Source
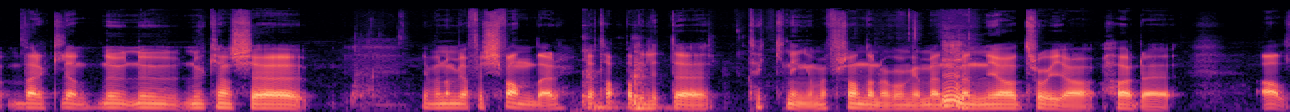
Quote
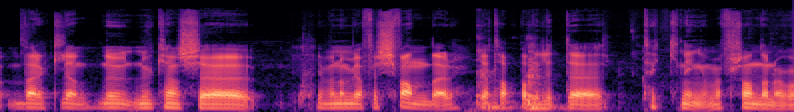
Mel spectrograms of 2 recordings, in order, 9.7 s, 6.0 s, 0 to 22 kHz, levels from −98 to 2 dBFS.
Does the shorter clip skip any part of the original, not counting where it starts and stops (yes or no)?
yes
